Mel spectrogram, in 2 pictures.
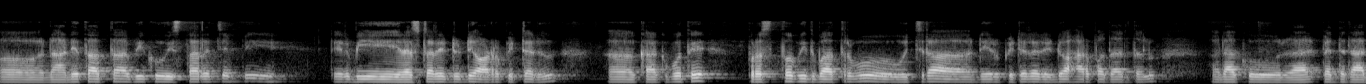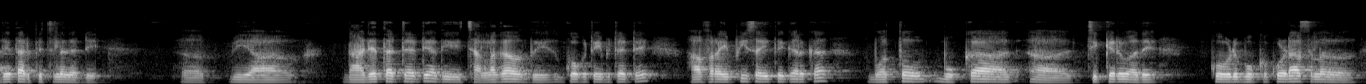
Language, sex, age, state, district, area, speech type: Telugu, male, 30-45, Andhra Pradesh, Konaseema, rural, spontaneous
